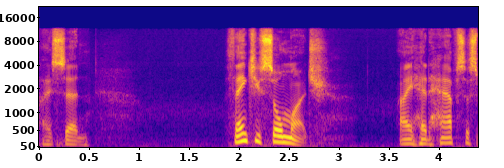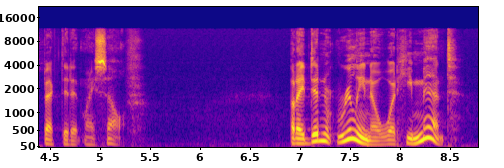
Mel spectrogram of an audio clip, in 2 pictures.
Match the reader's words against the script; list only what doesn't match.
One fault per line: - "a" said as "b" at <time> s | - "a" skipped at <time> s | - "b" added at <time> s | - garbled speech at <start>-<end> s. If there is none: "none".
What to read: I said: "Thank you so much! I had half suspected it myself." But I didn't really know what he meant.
none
